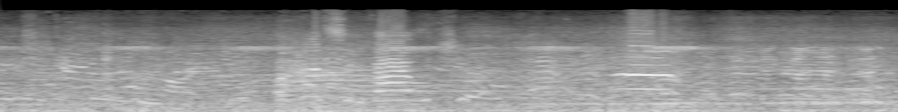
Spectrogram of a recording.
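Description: Crowd chatter: many voices talking at once, with a few louder voices close by standing out now and then.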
